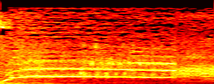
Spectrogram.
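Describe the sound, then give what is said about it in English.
A sustained, high-pitched scream rises sharply and holds steady for about two seconds, loud, with a shrill, strained tone and no other sounds around it. “No, it's definitely a giant alien, otherwise they wouldn't be screaming.”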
